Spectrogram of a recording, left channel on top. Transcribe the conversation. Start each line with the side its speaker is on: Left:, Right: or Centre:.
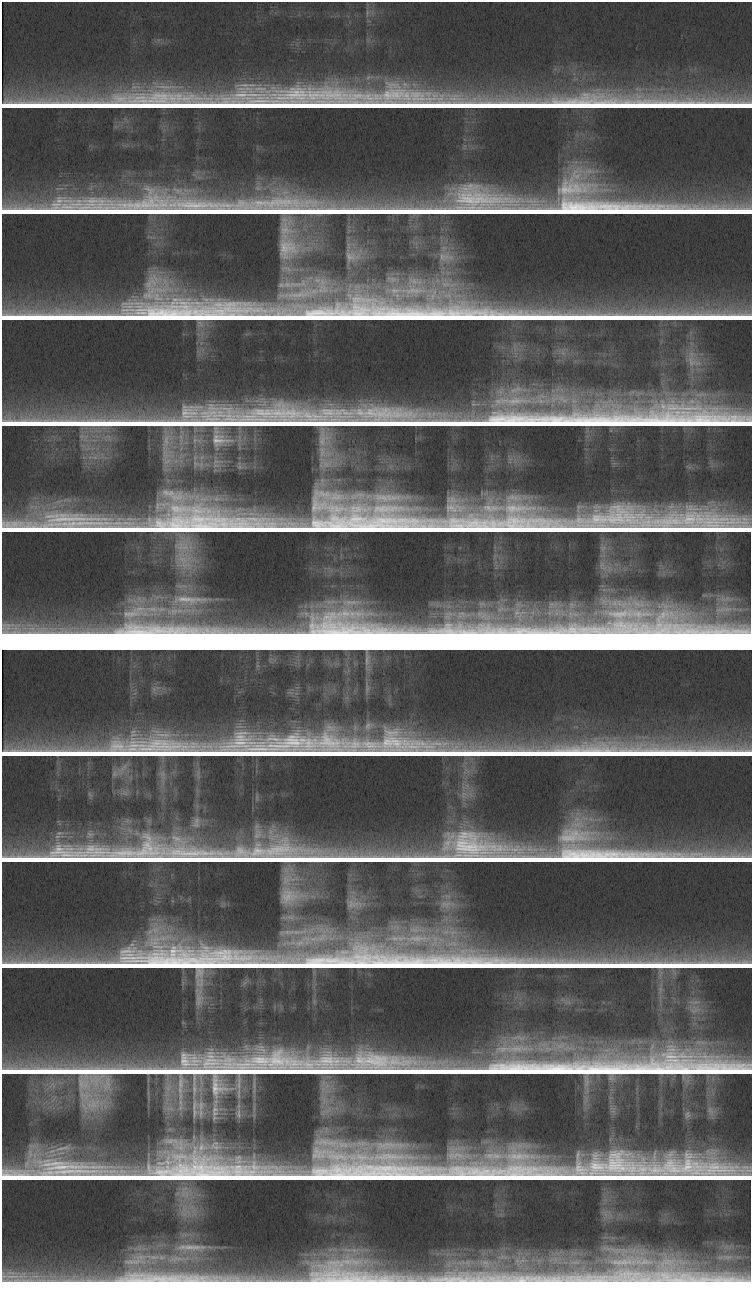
Right: ꯑꯗꯣ ꯅꯪꯅ ꯉꯥꯡꯅꯤꯡꯕ ꯋꯥꯗꯣ ꯍꯥꯏꯔꯣꯁꯦ ꯑꯩ ꯇꯥꯒꯦ
Left: ꯑꯩꯗꯤ ꯋꯥ ꯉꯥꯡꯕ ꯍꯩꯇꯦ
Right: ꯅꯪ ꯅꯪꯒꯤ ꯂꯞ ꯁ꯭ꯇꯣꯔꯤ ꯅꯠꯇ꯭ꯔꯒ ꯍꯥ
Left: ꯀꯔꯤ
Right: ꯋꯥꯔꯤ
Left: ꯍꯌꯦꯡ
Right: ꯉꯥꯡꯕ ꯍꯩꯇ꯭ꯔꯕꯣ
Left: ꯑꯁ ꯍꯌꯦꯡ ꯑꯣꯛꯁꯥ ꯊꯣꯡꯕꯤꯌꯨꯅꯦ ꯅꯣꯏꯁꯨ
Right: ꯑꯛꯁꯥ ꯊꯣꯡꯕꯤꯌꯨ ꯍꯥꯏꯕ ꯑꯗꯨ ꯄꯩꯁꯥ ꯊꯥꯔꯛꯑꯣ
Left: ꯅꯣꯏ ꯂꯩꯕꯤꯌꯨꯅꯦ ꯅꯣꯡꯃꯁꯨ ꯅꯣꯡꯃ
Right: ꯄꯩꯁꯥ
Left: ꯈꯛꯇ ꯁꯨꯔ
Right: ꯍꯥꯏꯁ ꯑꯗꯨꯝ
Left: ꯄꯩꯁꯥ ꯇꯥꯟ
Right: ꯍꯥꯏꯒꯤꯅꯤꯀꯣ
Left: ꯄꯩꯁꯥ ꯇꯥꯟꯕ ꯀꯥꯡꯕꯨ ꯈꯛꯇ
Right: ꯄꯩꯁꯥ ꯇꯥꯅꯁꯨ ꯄꯩꯁꯥ ꯆꯪꯗꯦ
Left: ꯅꯣꯏꯗꯤ ꯑꯁꯨ ꯑꯃꯥꯗ ꯅꯅꯥꯛꯇ ꯍꯧꯖꯤꯛ ꯇꯨꯝꯃꯤꯗ ꯑꯗꯨ ꯄꯩꯁꯥ ꯌꯥꯝ ꯄꯥꯏꯕ ꯅꯨꯄꯤꯅꯦ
